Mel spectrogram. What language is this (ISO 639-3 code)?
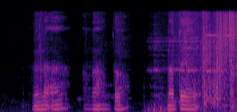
sat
